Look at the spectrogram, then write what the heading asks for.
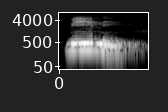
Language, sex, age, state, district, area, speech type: Tamil, female, 18-30, Tamil Nadu, Nagapattinam, rural, read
